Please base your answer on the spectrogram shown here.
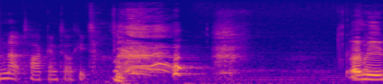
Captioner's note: laughing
